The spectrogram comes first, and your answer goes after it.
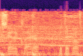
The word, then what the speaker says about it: Clara: spelled c l a r a, like Santa Clara, but they're both pronounced Clara.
